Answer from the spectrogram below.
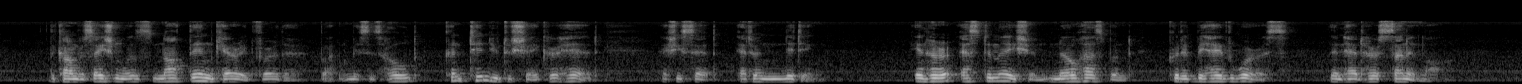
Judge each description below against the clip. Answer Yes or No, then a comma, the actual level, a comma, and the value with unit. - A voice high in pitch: No, low, 135 Hz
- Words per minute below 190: Yes, average, 140 wpm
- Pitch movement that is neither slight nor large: No, narrow, 2.2 semitones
